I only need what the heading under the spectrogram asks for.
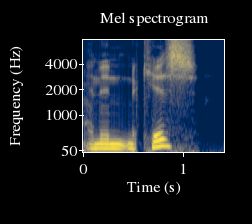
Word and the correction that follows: NCIS: is that how it's pronounced? – NCIS.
